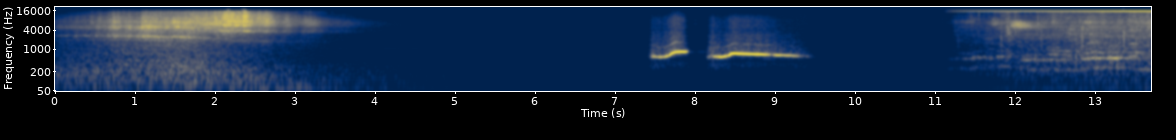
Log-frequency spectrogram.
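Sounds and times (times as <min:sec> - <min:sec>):
airplane with whining engine flying overhead: 0:00.0 - 0:03.9
short whistling tone: 0:07.4 - 0:09.5.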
